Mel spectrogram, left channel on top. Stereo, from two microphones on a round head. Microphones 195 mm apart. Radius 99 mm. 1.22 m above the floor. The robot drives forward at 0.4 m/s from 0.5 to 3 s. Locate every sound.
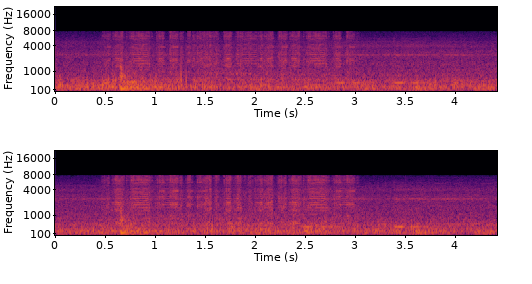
0.7 s a cupboard door: 25° left (ahead or behind), 3 m; by 1.1 s 20° left (ahead or behind), 3 m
